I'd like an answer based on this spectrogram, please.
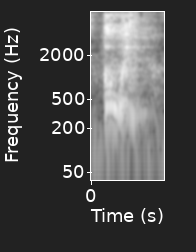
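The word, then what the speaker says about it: Eoin: go about pronouncing it not like it's spelt but simply owen ian owen so you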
